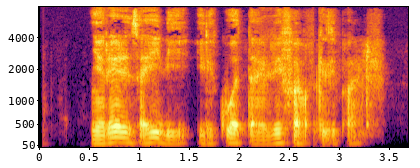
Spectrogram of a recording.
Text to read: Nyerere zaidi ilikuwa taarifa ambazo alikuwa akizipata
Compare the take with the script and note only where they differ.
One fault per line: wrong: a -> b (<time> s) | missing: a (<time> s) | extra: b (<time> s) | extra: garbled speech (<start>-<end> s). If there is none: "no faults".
missing: ambazo alikuwa (2.7 s)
